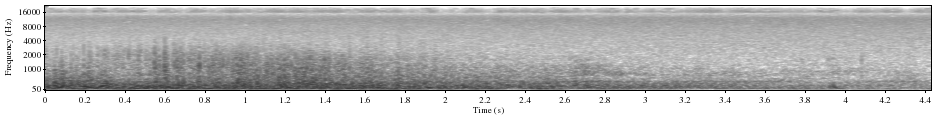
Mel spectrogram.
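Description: An 81 mm mortar high explosive shell detonates with a deep, rumbling blast that rolls out loudly and slowly fades over several seconds, with a faint thump near the end.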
